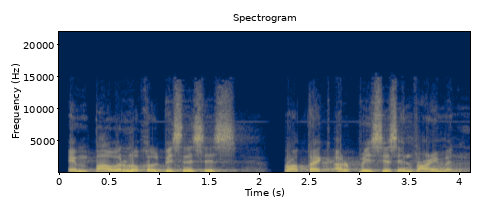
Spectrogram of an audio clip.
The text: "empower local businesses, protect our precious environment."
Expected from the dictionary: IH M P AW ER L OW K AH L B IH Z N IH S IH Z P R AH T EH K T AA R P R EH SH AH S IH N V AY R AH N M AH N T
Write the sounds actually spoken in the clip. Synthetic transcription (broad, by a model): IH M P AW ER L OW K AH L B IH S N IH S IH S P R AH T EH K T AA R P R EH S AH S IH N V AY R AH N M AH N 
